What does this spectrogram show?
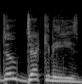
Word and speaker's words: Dodecanese: Lummy, if they're paying you the kind of money they are, then you damn well get a pronunciation. You guide. call Jimmy. Dodecanese?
